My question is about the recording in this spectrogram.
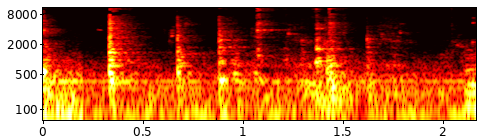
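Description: Faint light clicks and taps of laboratory glassware being handled during an iodine titration, about three a second and unevenly spaced.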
